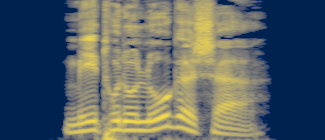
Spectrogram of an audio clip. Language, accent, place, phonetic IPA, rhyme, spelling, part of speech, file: German, Germany, Berlin, [metodoˈloːɡɪʃɐ], -oːɡɪʃɐ, methodologischer, adjective, De-methodologischer.ogg
- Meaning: inflection of methodologisch: 1. strong/mixed nominative masculine singular 2. strong genitive/dative feminine singular 3. strong genitive plural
